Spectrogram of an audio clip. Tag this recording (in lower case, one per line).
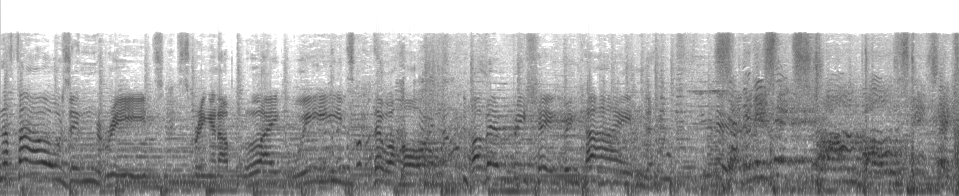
music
